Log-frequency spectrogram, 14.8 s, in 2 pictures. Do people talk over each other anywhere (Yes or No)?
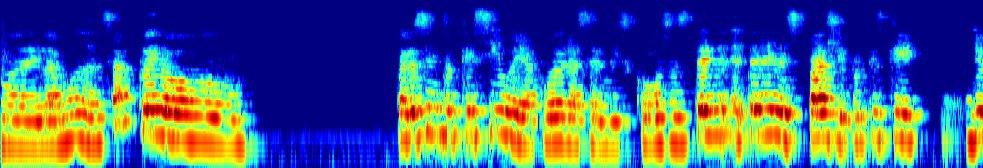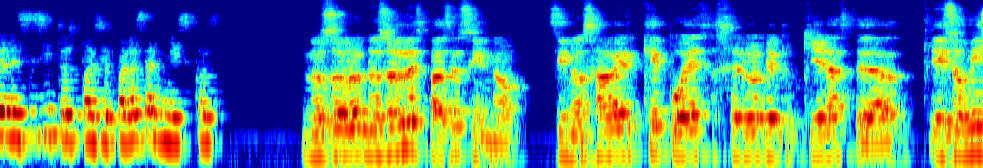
No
